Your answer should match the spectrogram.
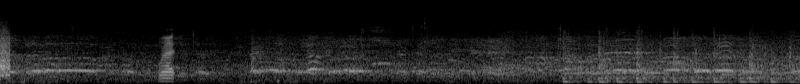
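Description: Live pitch-side sound of a football match with few spectators: the thud of the ball being kicked and players' distant calls across the pitch.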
